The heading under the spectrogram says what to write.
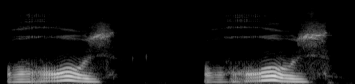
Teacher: Vous mettez votre main sur votre gorge et vous et vous vous entraînez à prononcer le son re et vous allez remarquer aussi qu'il y a une vibration qui vient du fond de la gorge. Donc vous allez sentir une vibration au niveau des cordes vocales quand vous allez prononcer le son re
